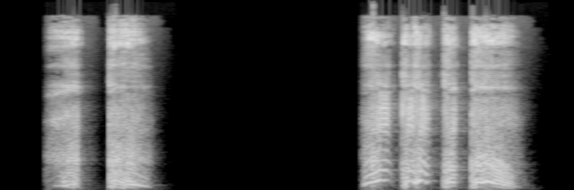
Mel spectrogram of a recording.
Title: THROAT CLEARING: Learn How It Sounds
